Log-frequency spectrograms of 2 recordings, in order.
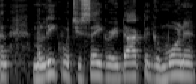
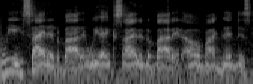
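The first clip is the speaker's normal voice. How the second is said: hushed, breathy whisper of excitement; whispered hype, voice nearly gone; excited whisper; 7 dB quieter than usual. Real, not acted. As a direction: drop into a whisper, still thrilled. Hype chant drops to a whisper.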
